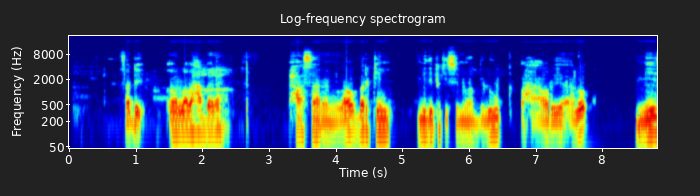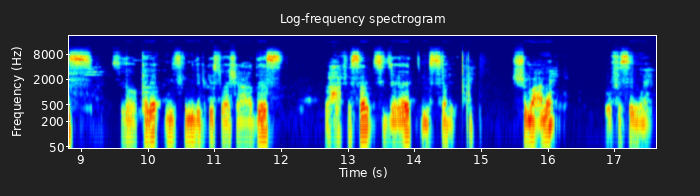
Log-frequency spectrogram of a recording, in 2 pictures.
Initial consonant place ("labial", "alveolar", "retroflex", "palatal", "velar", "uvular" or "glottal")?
labial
